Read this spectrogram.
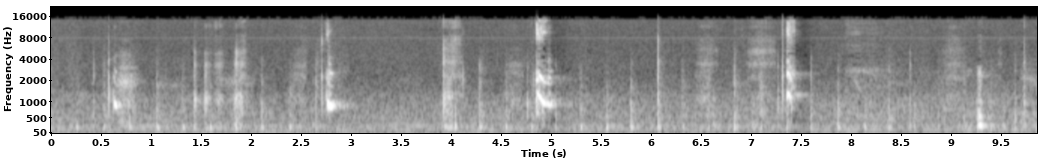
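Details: Repeated hiccups recorded on a Flip Video camcorder: about five short, sharp, abrupt catches roughly every two seconds in a quiet room.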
